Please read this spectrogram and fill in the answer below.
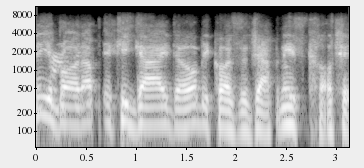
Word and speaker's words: Ikigai: pronouncing that wrong, Ikigai, but it's that, that Asian culture of like mindfulness and slowing down and taking rest and appreciating the moment.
